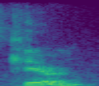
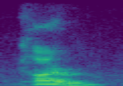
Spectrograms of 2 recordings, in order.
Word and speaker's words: Kieran: No, they didn't put an E in his name. It's Kieran, not Kiran.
